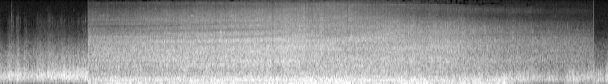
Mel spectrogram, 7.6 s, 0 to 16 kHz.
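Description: Boeing 747 jet engines roaring at takeoff power. A sudden change about a second in gives a louder, brighter roar that swells and then fades, ending abruptly just before the end.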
